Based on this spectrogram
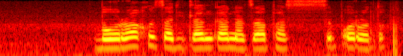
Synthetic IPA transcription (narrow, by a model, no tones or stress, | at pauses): bʊrwaχʰʊt͡sadit͡ɬaŋ̩kʼanat͡sapʰasɪpɔɾɔːtɔ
